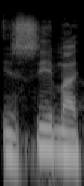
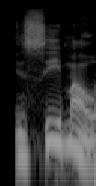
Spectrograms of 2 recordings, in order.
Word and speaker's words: Nsiima: about the arrest of Isima Clive I think I've been mispronouncing the name is inima is one of the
